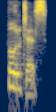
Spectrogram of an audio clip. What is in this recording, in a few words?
"poultice", Indian; Dictionary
